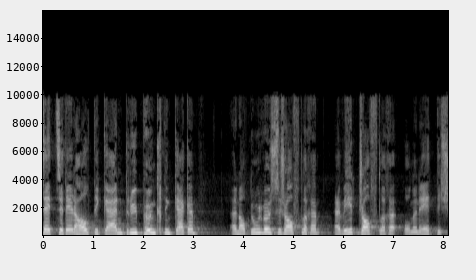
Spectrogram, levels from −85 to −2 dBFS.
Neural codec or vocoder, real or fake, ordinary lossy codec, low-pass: vocoder, 22.05 kHz, 80 mel bands, Vocos; fake; MP3, 48 kbps; 9.9 kHz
